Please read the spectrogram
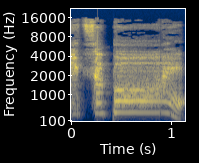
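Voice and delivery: put-on very high shout stretching out the word boy. Retelling the moment the baby was born, imitating Ken shouting. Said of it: "Ken just shouts".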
